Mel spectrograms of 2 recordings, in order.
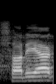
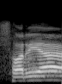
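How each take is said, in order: Both takes have the same delivery.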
